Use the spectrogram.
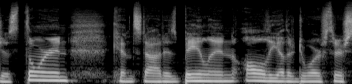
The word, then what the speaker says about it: Balin: Balin is with 2 L's, and this is spelled with 1. So I'm just going with Balin.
